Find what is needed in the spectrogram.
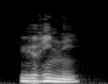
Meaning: to urinate
- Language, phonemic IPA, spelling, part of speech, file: French, /y.ʁi.ne/, uriner, verb, Fr-uriner.ogg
